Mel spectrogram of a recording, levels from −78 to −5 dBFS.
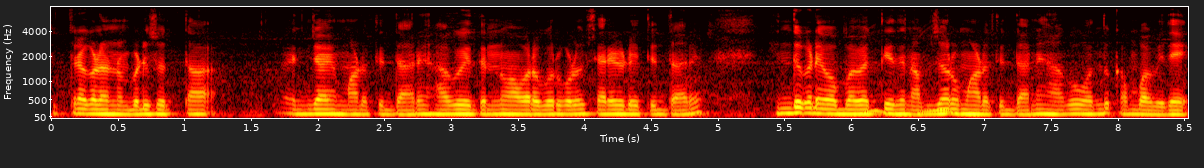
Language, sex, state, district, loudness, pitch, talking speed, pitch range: Kannada, male, Karnataka, Raichur, -27 LUFS, 115 Hz, 135 wpm, 115-125 Hz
